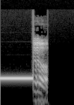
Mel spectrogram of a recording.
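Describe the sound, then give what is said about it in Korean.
A steady, pure censor bleep covering swearing holds for over half a second, then cuts straight into a short burst of a loud, angry shouting voice before silence: another driver yelling at a taxi driver through the taxi's opened front door. “삐 소리가 난 건 욕설.”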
